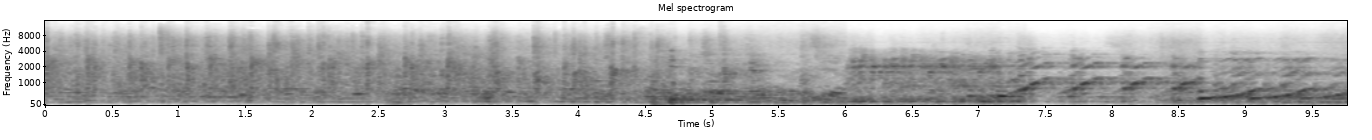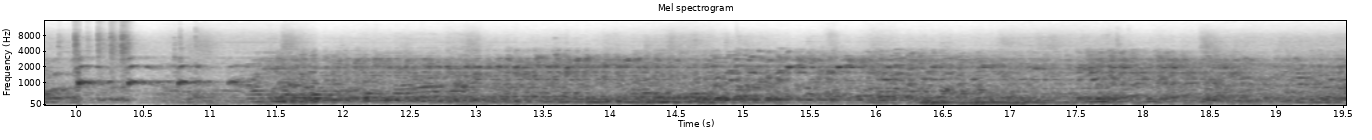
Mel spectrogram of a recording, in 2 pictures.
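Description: A band plays loudly through amplifiers.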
